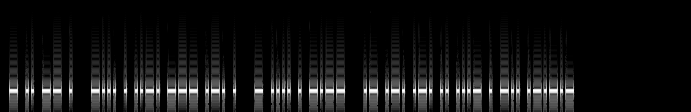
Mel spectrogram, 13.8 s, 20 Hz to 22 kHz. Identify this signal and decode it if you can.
Morse code, heard as a keyed tone, about 22 wpm, 700 Hz. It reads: TIME BEFORE THEY ARRIVED.
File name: Sentences with 7-Word Phrases - 22wpm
